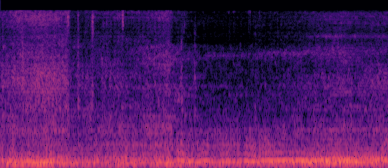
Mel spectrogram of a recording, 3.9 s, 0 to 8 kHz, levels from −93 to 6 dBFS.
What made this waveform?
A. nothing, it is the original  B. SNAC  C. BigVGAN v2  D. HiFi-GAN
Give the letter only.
D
